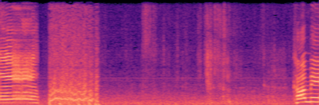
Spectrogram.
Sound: record scratch

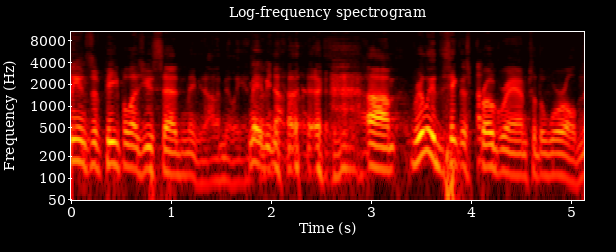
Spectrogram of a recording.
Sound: laughs

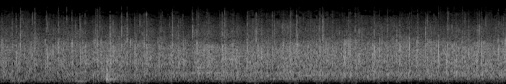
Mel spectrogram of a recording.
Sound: audience applauding

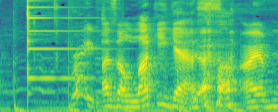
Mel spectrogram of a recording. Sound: dinging

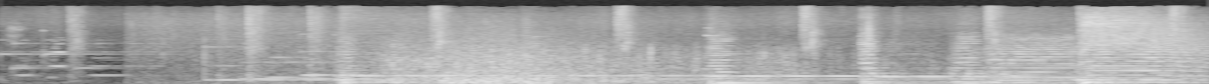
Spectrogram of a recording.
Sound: ominous music; thunder booming

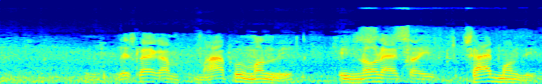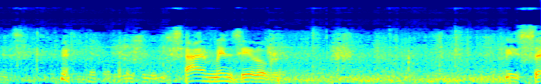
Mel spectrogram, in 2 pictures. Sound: laughs

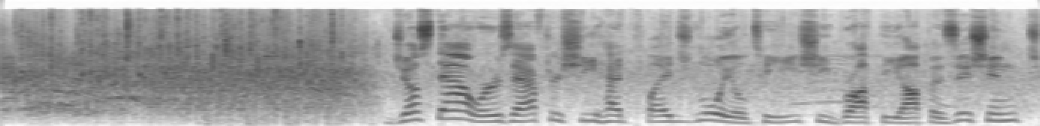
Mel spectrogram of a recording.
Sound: applause

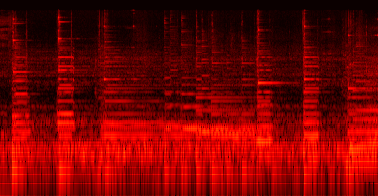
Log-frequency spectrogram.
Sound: car enters set

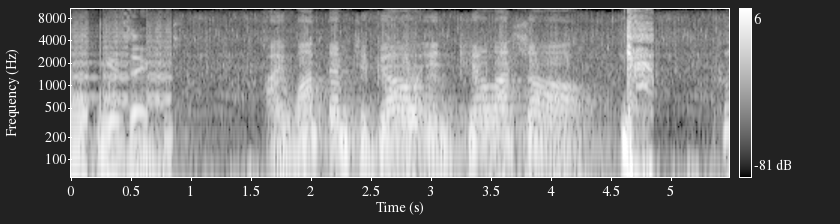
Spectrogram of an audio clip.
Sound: demonic voice; laughter

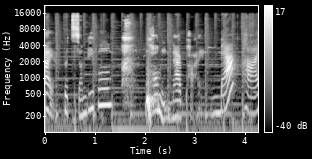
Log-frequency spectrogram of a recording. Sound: sighs

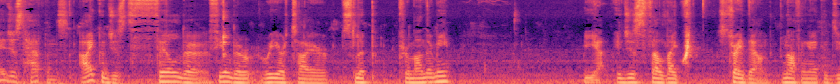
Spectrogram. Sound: whistle

